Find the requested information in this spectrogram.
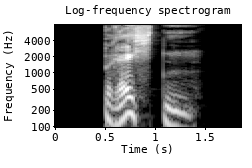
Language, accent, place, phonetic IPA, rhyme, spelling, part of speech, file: German, Germany, Berlin, [ˈbʁɛçtn̩], -ɛçtn̩, brächten, verb, De-brächten.ogg
- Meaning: first/third-person plural subjunctive II of bringen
